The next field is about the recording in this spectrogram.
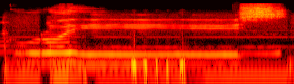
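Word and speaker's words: قريش: gitu ya Ra Ra jangan sampai ada Ra tapi ro ro ya di sini ro gitu ya liis Ulangi Pak Bu liilafi Quraisy hadaral mauti liilfi Quraisy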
